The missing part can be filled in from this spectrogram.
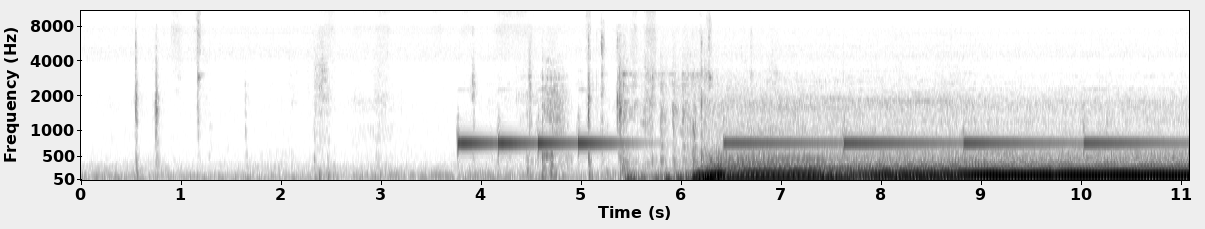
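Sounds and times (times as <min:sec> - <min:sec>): car warning chime pinging: 0:03.8 - 0:11.0
car engine starting and idling: 0:05.0 - 0:11.0.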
